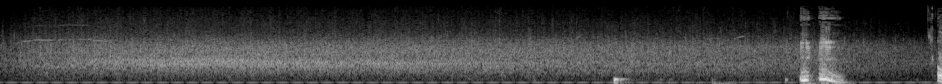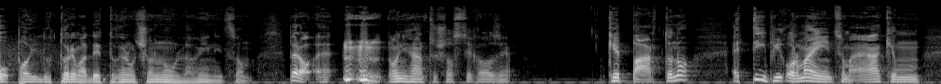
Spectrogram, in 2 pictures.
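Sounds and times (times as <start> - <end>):
small applause sound effect: 0.0 - 11.2
sharp knocks: 6.1 - 6.5
speech: 8.1 - 8.5, 9.4 - 14.6, 15.5 - 18.8.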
